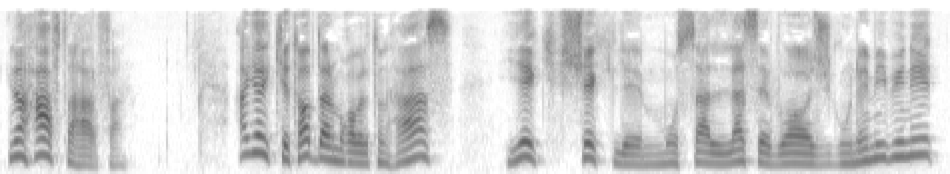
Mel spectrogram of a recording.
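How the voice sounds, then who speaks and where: A man's voice: on the high side, darkish tone, dry recording. A man with an Iranian Persian accent teaching tajweed, patiently explaining and repeating key points. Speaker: Quran recitation teacher. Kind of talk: tajweed lesson. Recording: dull lo-fi recording.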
